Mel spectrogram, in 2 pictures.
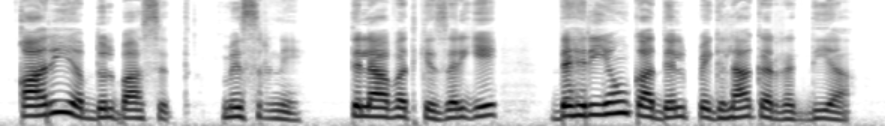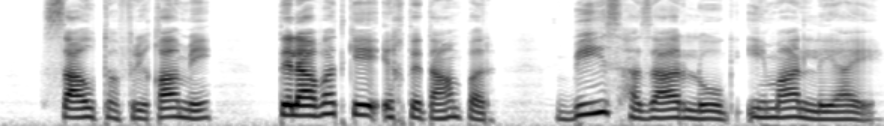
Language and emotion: Urdu, neutral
